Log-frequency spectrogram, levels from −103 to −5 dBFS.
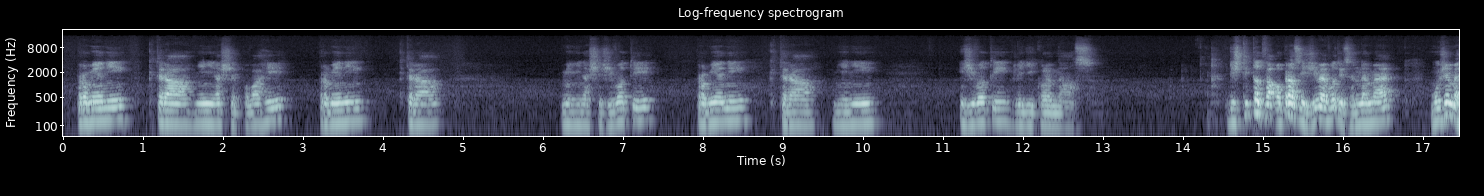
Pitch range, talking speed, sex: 115-150 Hz, 90 wpm, male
